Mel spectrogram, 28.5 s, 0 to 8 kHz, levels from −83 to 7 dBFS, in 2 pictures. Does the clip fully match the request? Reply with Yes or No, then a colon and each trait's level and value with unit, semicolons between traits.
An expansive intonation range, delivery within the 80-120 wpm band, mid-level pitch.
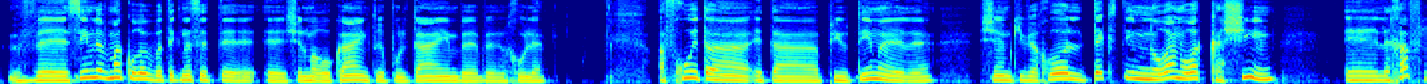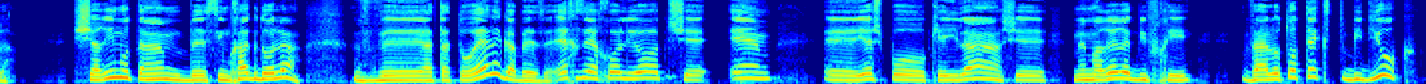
Yes: wide, 5.9 semitones; average, 105 wpm; medium, 160 Hz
